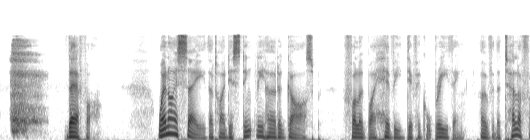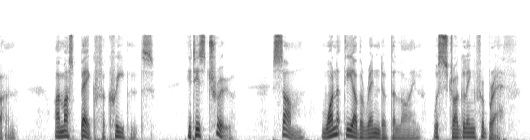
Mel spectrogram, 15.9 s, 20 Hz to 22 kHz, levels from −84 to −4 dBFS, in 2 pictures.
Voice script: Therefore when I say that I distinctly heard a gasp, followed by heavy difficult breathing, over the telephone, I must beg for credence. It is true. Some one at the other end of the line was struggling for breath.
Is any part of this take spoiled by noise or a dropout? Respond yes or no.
yes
